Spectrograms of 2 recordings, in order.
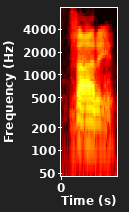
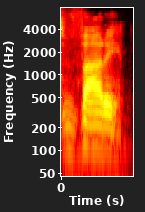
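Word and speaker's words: Mhairi: and I believe that's Mary, correct? Is that how you pronounce it? It's Vary. It's Vary. Vary. Okay. Vary. MH in the Gaelic is pronounced V.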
